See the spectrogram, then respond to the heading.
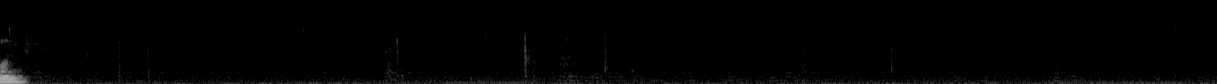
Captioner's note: silence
